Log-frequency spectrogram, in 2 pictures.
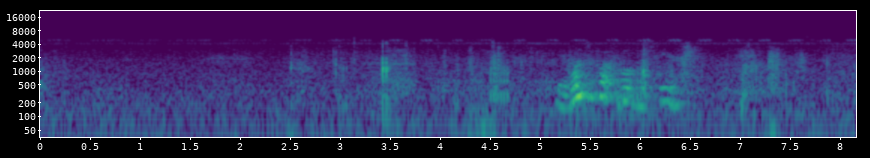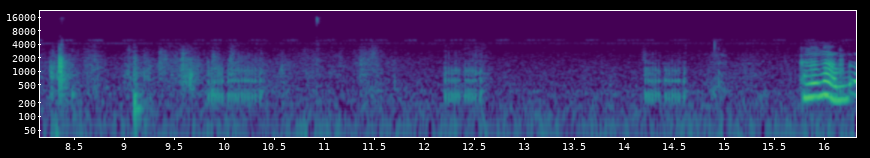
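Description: Quiet stretch with scattered faint clicks and knocks and a brief faint voice about five seconds in, over a faint, evenly pulsing high-pitched electronic tone.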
